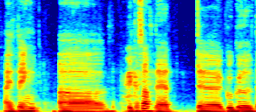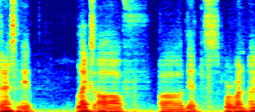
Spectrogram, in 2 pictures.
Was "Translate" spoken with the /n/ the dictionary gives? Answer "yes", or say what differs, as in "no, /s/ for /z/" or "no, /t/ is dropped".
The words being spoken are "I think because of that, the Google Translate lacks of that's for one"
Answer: yes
